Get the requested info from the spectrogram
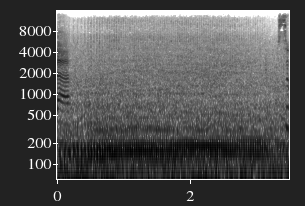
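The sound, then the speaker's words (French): Street traffic with buses and taxis on Oxford Street, London: a loud, steady low engine drone like a bus idling, holding an even rumbling hum throughout, with a brief brighter hiss near the end. “Vous voyez, il y a plein de taxis et de bus”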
